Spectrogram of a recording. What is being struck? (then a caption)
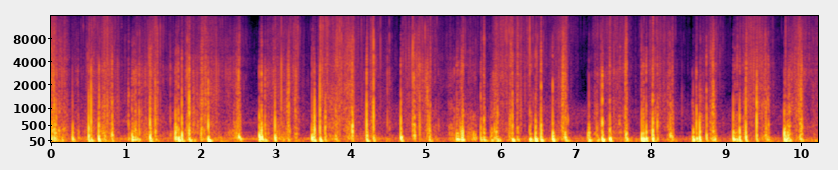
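Polyethylene foam sheet. Long glittery acrylic nails scratch and tap a flat, solid white closed-cell polyethylene foam sheet. The result is a dense run of quick, soft, muffled taps and rustly scratches with a deep, thuddy low end. Each tap dies away almost instantly.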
